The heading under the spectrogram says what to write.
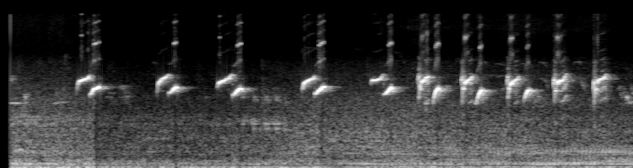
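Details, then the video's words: White-rumped shama phrases used to provoke other birds into answering: a repeated two-note whistled call, a short upslurred note then a falling one, given about every half second to a second over a steady low hum. "OCEHAN MURAI BATU bikin NYAUT jadi EMOSI NYAUT GACOR BONGKAR MATERI ¦ PANCINGAN MURAI ¦ SHAMA BIRD"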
